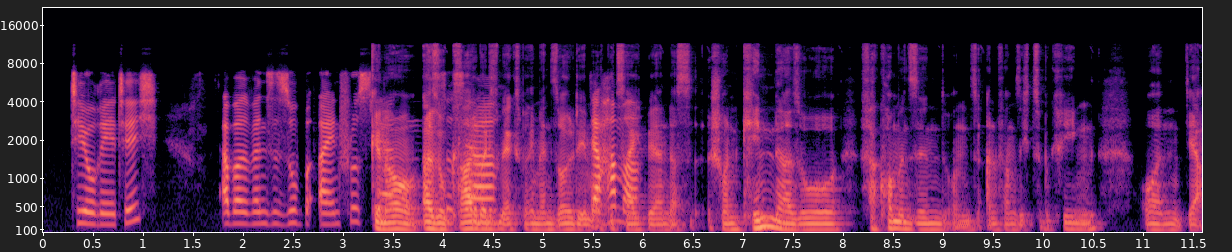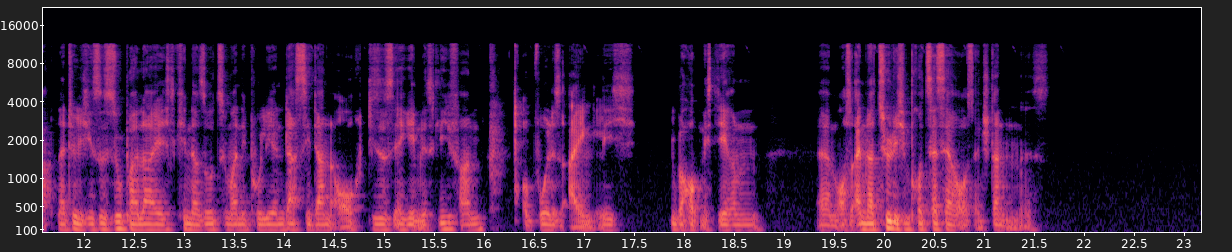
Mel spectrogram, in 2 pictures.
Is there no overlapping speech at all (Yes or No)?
No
